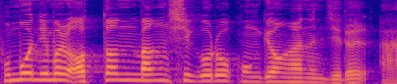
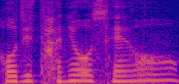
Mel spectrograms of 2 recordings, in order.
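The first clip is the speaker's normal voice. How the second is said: sweet, coquettish, sugary coaxing lilt; 10 dB quieter than usual. Imitating someone greeting people at the market: sweet, coquettish voice. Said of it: "간드러진 목소리로 어디 다녀오세요 이렇게".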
